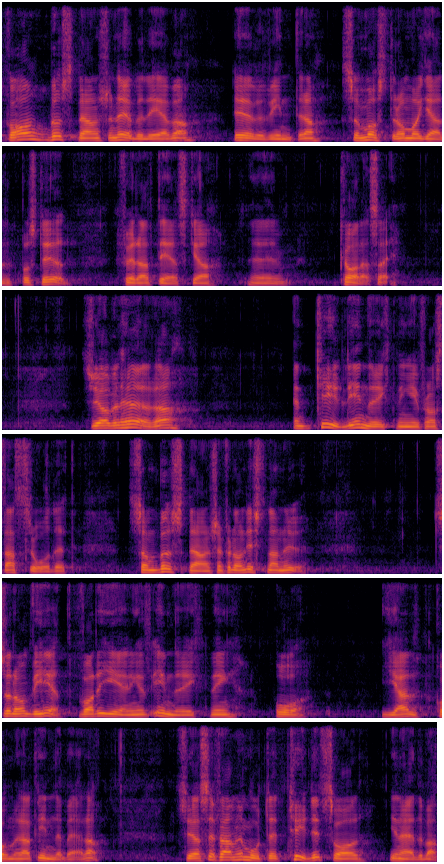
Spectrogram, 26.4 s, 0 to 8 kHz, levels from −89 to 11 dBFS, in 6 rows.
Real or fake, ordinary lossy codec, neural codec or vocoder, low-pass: fake; none; codec, 16 kHz, 4.8 kbps, FACodec; none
